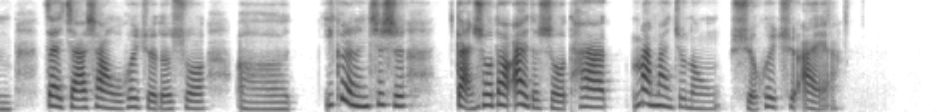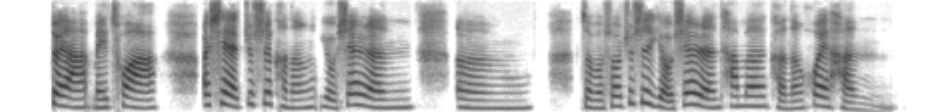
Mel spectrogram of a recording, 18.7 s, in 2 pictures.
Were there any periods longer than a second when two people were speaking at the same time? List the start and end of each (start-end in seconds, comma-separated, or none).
none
